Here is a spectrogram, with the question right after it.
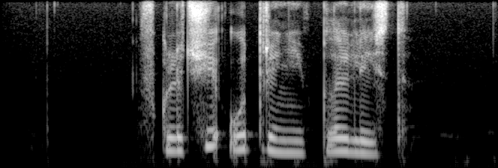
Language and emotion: Russian, neutral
